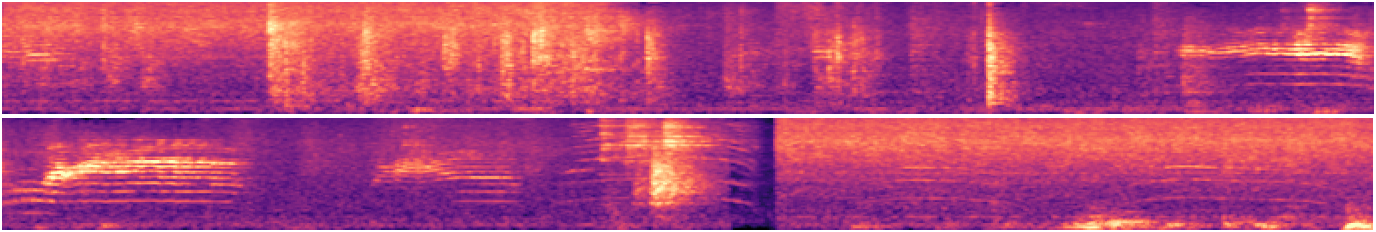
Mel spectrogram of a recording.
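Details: Pet cat producing a few wavering, drawn-out meows mid-way, preceded and followed by rustling, knocking and clattering household noises.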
